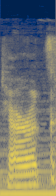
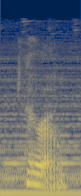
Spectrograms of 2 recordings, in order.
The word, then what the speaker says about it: tarot: like that interesting boom that's not how you say it okay just it's tarot thank you um um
